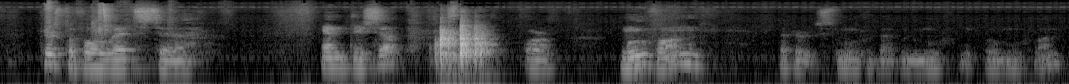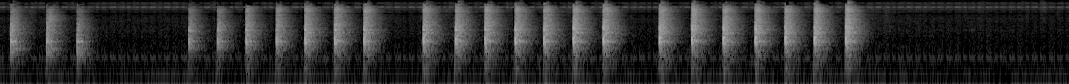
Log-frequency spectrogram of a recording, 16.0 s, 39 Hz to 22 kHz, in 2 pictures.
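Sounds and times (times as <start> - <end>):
hammer tapping on punch: 8.1 - 8.8, 9.4 - 14.6.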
